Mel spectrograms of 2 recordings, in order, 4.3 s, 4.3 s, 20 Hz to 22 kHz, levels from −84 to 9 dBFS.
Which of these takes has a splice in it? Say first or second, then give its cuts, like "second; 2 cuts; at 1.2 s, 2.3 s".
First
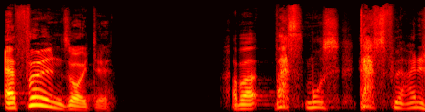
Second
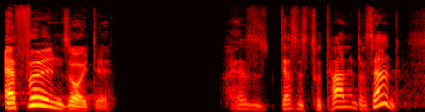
first; 1 cut; at 2.3 s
